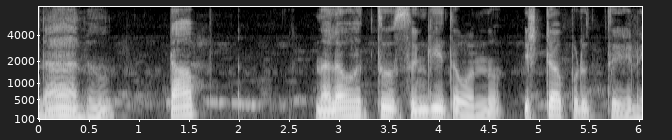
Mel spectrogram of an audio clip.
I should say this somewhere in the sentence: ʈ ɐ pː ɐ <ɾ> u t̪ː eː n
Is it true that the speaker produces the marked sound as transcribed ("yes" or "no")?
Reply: no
